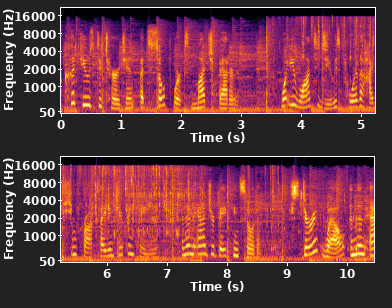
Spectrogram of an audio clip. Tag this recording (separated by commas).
Speech, Music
